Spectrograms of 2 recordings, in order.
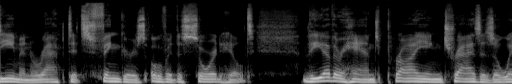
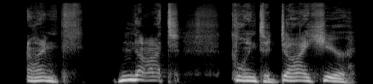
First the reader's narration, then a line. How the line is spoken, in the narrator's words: Traz said, voice gasping through the pain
